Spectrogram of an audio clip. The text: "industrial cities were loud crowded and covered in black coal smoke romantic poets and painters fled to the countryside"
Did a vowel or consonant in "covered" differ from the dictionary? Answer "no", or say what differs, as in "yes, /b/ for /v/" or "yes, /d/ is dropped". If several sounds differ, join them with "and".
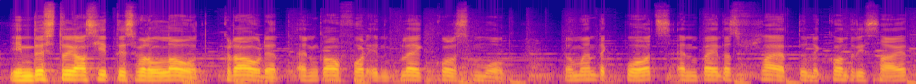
yes, /f/ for /v/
